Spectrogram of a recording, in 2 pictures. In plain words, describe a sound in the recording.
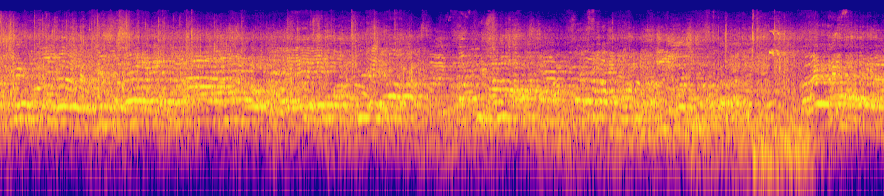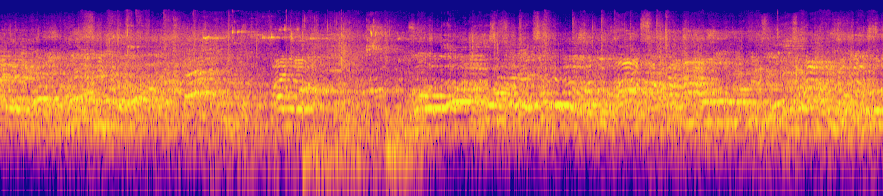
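Young men shout to each other in a large echoing hall.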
